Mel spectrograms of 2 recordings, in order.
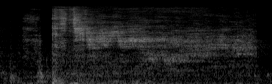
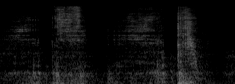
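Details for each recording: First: Paul Sellers planing a flat board smooth with a No. 4 hand plane, its sole oiled to stop friction skidding; one steady, even hiss producing a continuous shaving end to end, no stutter or chatter. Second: there's some vibration there people are calling that chatter but it's not chatter it's sking it's very different all you need is a little bit of oil on the sole of your plane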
